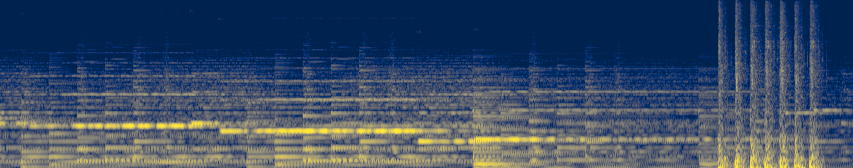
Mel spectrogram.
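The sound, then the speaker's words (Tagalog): Soft, sustained music plays, then near the end a rapid burst of about eight heavy, loud thuds of someone pounding on a door cuts in over it. “Sandali lang naman, masisira mo na pinto.”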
